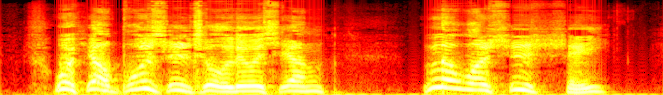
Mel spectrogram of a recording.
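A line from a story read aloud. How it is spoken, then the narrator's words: Wry smile. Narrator (Chinese): 楚留香苦笑着说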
